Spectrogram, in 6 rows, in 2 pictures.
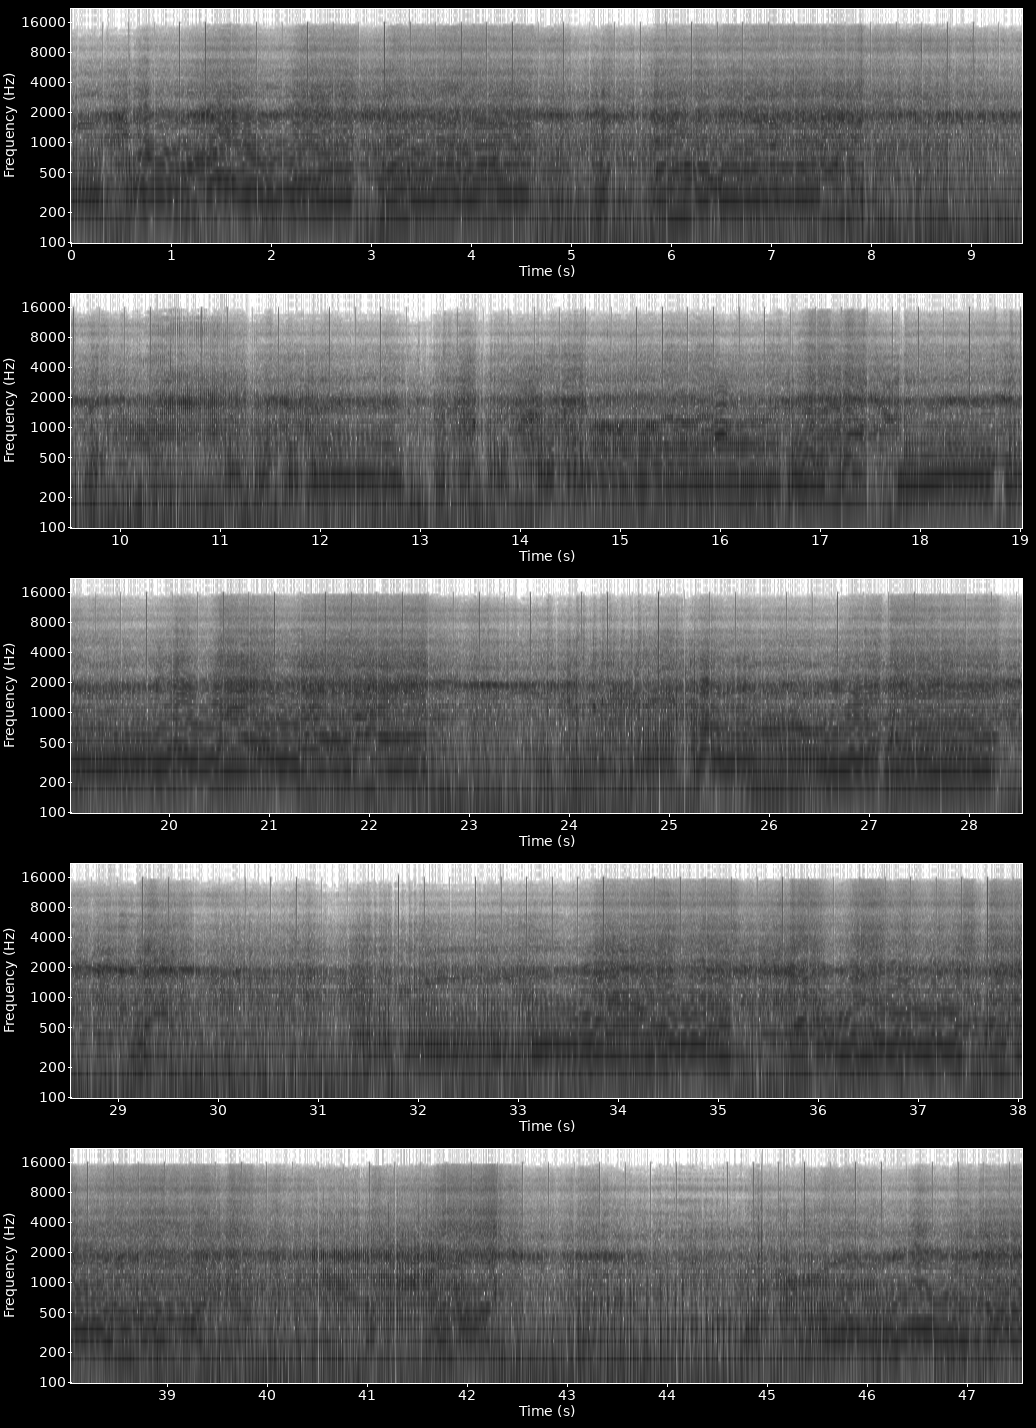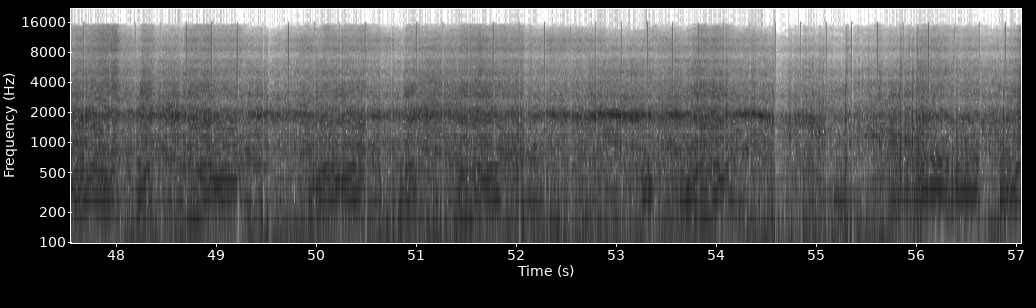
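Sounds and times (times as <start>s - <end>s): motocross bike engine revving: 0.0s - 57.0s.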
